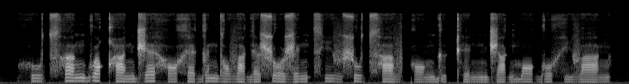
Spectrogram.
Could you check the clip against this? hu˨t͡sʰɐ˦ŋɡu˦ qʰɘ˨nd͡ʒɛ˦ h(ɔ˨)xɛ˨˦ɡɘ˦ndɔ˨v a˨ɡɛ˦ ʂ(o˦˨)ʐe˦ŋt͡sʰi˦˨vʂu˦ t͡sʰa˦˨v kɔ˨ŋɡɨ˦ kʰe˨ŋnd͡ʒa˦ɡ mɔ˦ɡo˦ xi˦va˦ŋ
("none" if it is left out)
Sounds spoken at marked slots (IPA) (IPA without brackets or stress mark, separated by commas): ɔ˨, o˦˨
